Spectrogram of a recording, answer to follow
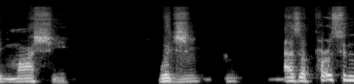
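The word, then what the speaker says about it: משיח: So one of the things that you just enlightened me on is that the pronunciation drops the chet in Samaritan Hebrew. And so that you would essentially say Mashi, which Mhm.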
